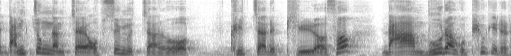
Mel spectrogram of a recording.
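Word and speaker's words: 南無: 나무가 원래 우리가 발음으로는 쓰기는 남무라고 쓰지만 읽기로는 나무라고 읽잖아요. 네.이 나무가 저 인도에서 나마스테라고 하죠.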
